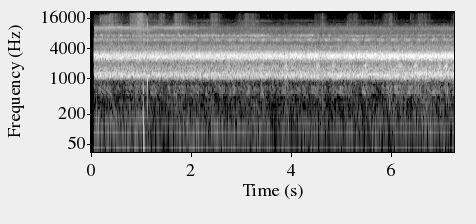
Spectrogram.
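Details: Frogs, including small frogs, calling in Thailand: a dense, unbroken chorus of many overlapping callers forming a steady high buzzing wall of sound, with rapid faint pulses beneath and one sharp click near the start.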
